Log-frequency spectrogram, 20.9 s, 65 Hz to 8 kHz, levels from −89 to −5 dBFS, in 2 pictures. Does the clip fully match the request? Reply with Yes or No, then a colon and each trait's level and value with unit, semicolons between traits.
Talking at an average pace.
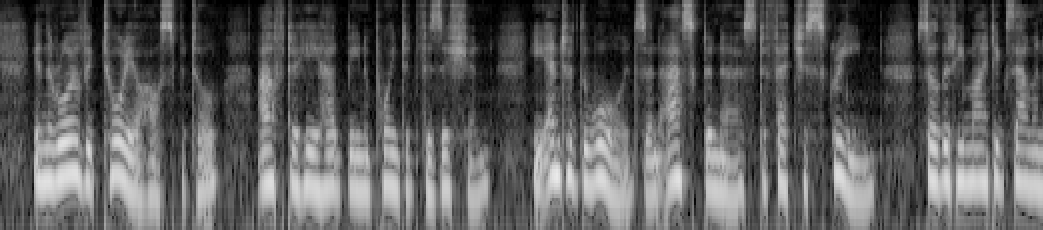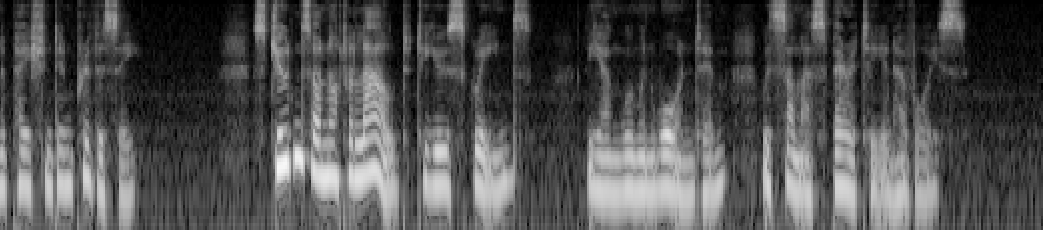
Yes: average, 145 wpm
